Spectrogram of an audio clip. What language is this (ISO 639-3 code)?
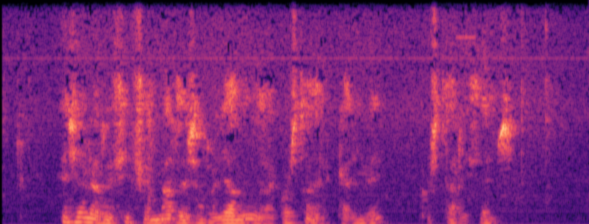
spa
